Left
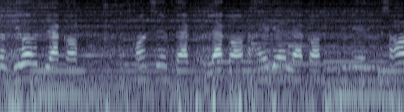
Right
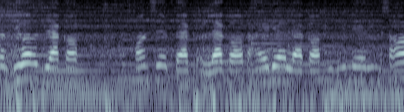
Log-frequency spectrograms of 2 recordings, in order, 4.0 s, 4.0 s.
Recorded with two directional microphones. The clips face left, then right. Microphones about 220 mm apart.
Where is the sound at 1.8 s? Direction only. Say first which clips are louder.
Right 3 dB; 25° right (ahead or behind).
